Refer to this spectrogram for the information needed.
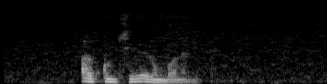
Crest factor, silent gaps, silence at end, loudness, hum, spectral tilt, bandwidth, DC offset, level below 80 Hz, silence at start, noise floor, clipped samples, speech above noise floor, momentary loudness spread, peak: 20 dB; none; 1.3 s; -26 LUFS; none; -9 dB/octave; 11.5 kHz; under 0.1%; -56 dBFS; 0.8 s; -56 dBFS; under 0.1%; 32 dB; 13 LU; -10 dBFS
